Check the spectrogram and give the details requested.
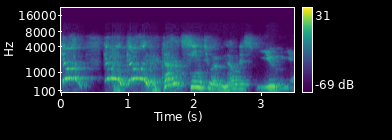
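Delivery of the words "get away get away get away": very high-pitched, shrill, panicked, terrified scream. Voicing a legless man bound in spider silk, screaming at a giant spider: screaming in terror. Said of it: "as he's screaming".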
